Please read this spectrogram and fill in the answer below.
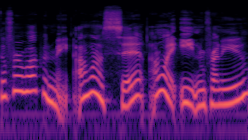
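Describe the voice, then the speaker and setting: With very wide pitch swings, a woman speaks in an American accent at a high pitch, on a very clean recording with a silent background. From Southern California. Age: 20s. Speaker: podcast co-host. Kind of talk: casual chat.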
